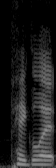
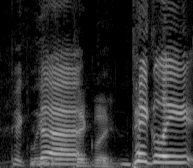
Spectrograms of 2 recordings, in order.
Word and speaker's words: Pigley: We've got a bear claw, we've got I'm I'm going to say the name wrong, not Piglet does not but Pigley yes Pigley I mean knowing where certain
